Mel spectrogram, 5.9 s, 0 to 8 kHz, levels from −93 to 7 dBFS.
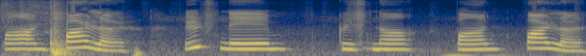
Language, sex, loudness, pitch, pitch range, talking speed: English, female, -14 LUFS, 270 Hz, 260-285 Hz, 70 wpm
